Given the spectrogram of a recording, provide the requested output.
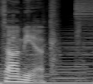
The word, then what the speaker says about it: Tamiya: It is supposed to be pronounced Tamiya. I know, but Tamiya sounds like...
